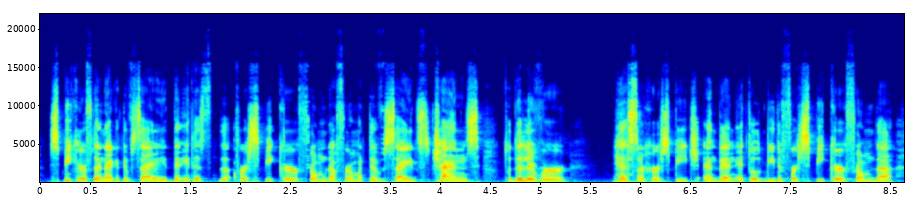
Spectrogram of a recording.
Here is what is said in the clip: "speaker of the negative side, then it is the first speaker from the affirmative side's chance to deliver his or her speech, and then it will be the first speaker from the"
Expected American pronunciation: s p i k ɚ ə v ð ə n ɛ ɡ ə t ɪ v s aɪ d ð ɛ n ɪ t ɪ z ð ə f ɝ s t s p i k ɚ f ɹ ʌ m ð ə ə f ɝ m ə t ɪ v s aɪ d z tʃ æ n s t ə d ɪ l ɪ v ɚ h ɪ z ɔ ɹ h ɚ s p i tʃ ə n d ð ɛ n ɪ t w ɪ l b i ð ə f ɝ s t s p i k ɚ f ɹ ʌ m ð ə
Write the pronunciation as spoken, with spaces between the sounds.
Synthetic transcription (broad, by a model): s p i k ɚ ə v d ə n ɛ ɡ ə t ɪ v s aɪ d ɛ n ɪ t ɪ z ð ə f ɝ s t s p i k ɚ f ɹ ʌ m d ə ə f ɝ m ə t ɪ v s aɪ d s tʃ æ n s t ə d ɪ l ɪ v ɚ h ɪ s ɔ ɹ h ɚ s p i tʃ ə n d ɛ n ɪ t w ɪ l b i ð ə f ɝ s t s p i k ɚ f ɹ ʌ m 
